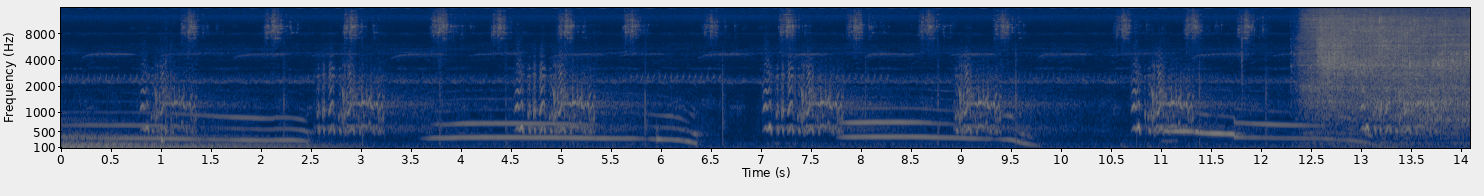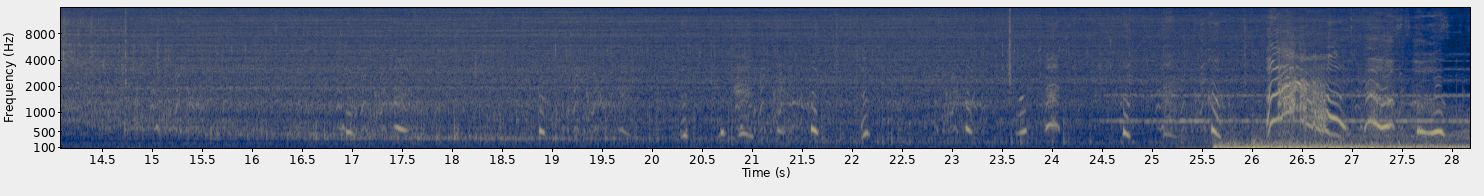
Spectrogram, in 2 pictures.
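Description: Eerie horror-film sound effects: about six drawn-out animal-like calls, roughly two seconds apart, each sliding down in pitch at the end, over regular high ticking. About halfway through, this gives way suddenly to a steady hiss like wind with scattered short chirps, and a loud low hit comes right at the end.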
